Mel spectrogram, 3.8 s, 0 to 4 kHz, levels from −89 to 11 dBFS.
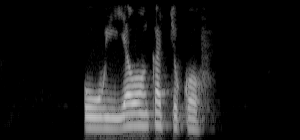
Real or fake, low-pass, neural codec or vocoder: real; 3.6 kHz; none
